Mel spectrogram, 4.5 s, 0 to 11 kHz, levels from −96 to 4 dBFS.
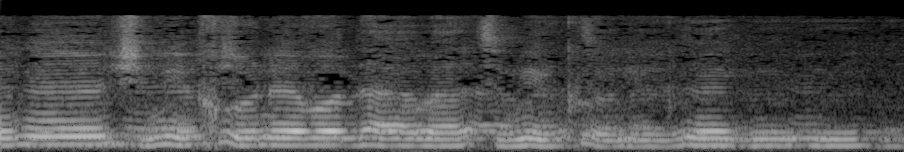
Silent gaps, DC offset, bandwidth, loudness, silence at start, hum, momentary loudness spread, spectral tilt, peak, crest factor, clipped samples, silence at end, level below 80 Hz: none; under 0.1%; 8 kHz; -32 LUFS; 0 s; none; 8 LU; -6 dB/octave; -18 dBFS; 14 dB; under 0.1%; 0 s; -72 dBFS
